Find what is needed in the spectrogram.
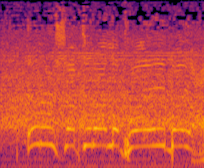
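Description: A man's voice in long, drawn-out wordless cries, several held pitches one after another, over steady background noise.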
